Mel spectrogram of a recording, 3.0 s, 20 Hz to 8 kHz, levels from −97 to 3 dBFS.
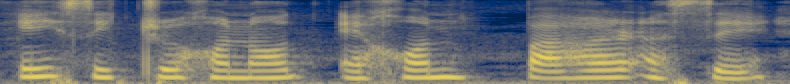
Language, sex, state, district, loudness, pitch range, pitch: Assamese, female, Assam, Kamrup Metropolitan, -14 LUFS, 250-275 Hz, 265 Hz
